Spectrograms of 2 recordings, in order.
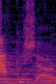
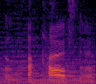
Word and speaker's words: Akasa: They call it Akasha, right? Not Akasa, however it's spelled.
